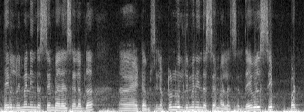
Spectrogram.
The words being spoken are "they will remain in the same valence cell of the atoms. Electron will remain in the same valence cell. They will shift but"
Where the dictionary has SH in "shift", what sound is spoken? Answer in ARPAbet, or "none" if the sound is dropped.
S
